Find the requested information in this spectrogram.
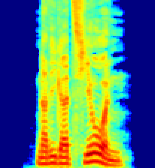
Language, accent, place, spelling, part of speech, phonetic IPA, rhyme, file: German, Germany, Berlin, Navigation, noun, [naviɡaˈt͡si̯oːn], -oːn, De-Navigation.ogg
- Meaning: navigation (theory and practice of charting a course for a ship, aircraft or spaceship)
